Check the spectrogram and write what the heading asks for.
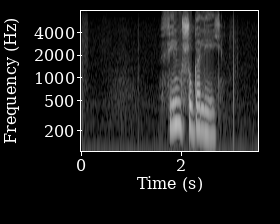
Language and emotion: Russian, neutral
